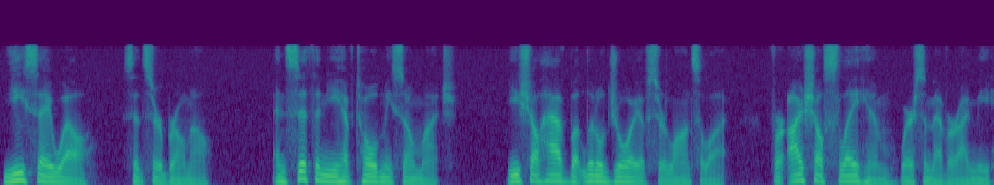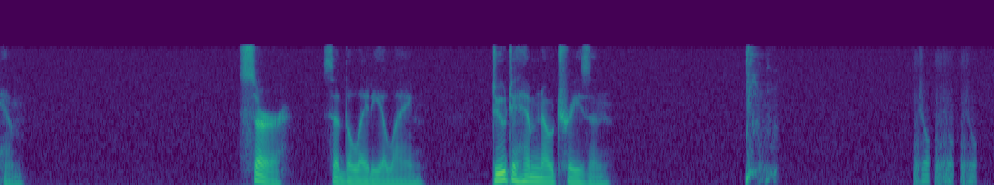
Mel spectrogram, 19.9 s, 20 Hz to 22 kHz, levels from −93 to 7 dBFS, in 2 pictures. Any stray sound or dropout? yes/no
yes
